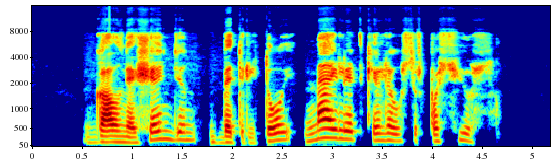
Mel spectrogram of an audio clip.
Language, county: Lithuanian, Vilnius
